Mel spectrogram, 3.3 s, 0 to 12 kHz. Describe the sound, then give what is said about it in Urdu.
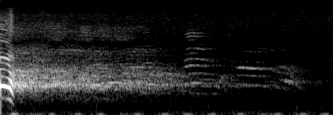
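A crowd at an Islamic gathering loudly shouts Insha'Allah together. A massed roar of voices bursts out and fades over a few seconds, leaving a few lingering voices. “تو ذرا ایک 12 جھنڈے لینے کی نیت سے ایک زوردار, ایسا زوردار انشاءاللہ کا نعرہ ڈالیں کہ ہماری آواز سبز گنبد کو چوم لے, انشاءاللہ.”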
